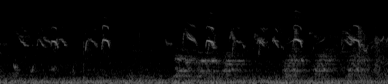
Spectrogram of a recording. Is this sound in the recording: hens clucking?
yes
